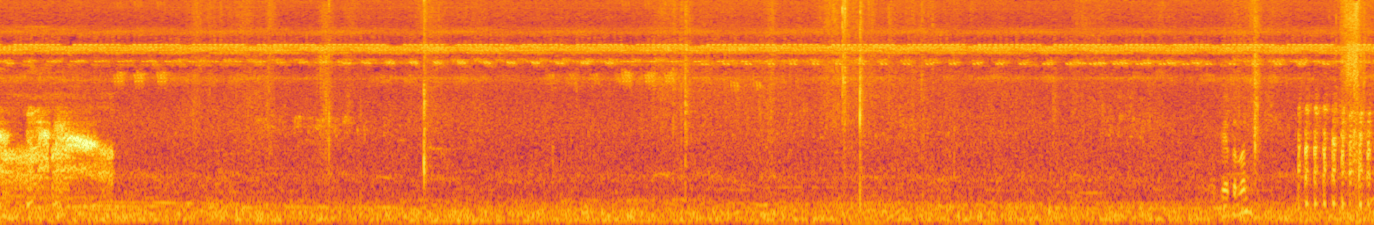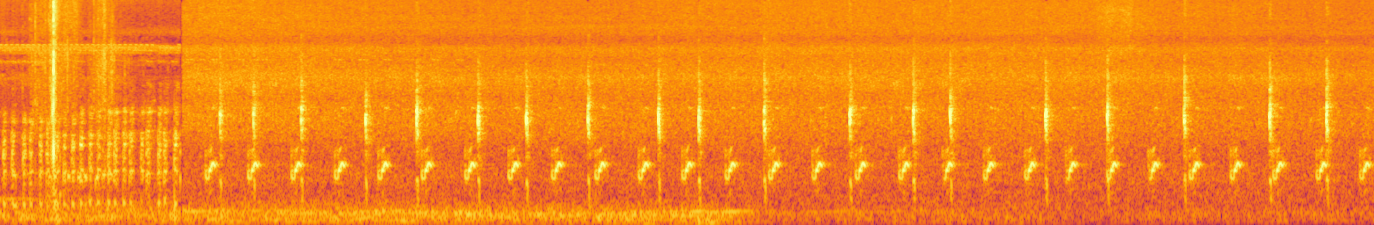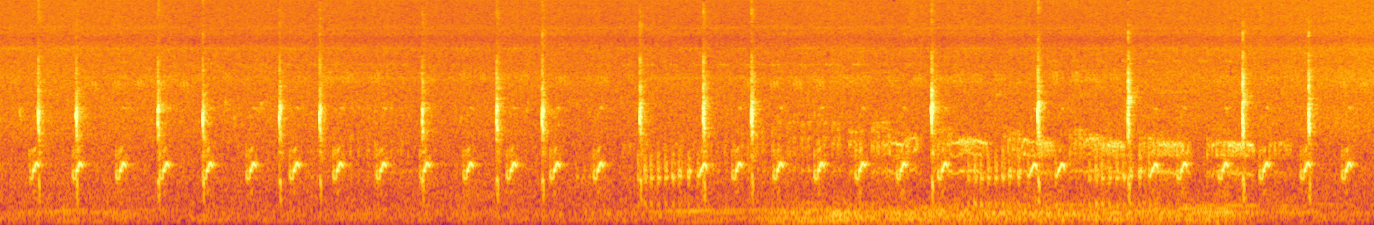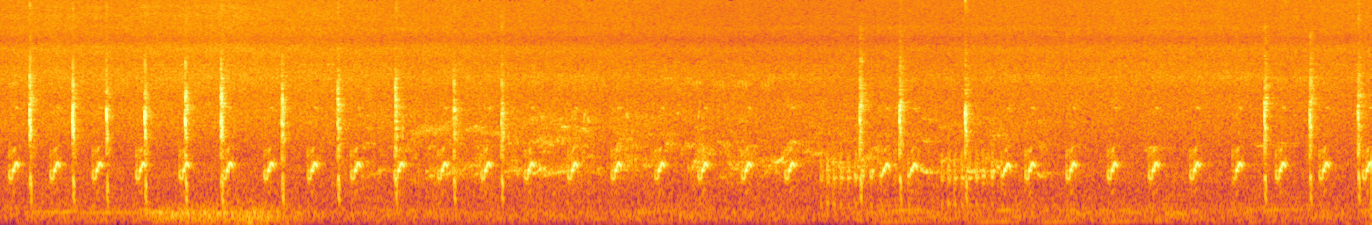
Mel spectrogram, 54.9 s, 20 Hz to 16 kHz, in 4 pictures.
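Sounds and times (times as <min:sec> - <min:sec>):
bird call through phone speaker: 0:00.0 - 0:01.2
warbling bird call: 0:00.0 - 0:01.2, 0:28.3 - 0:54.9.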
